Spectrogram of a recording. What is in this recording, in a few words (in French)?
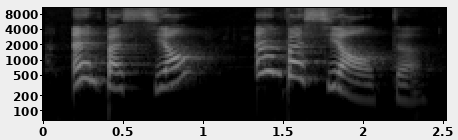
"impatient, impatiente", francais; Leçon9. Des gros problèmes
